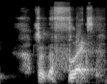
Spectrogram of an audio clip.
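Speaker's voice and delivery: ordinary talk, nothing marked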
